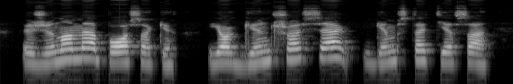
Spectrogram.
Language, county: Lithuanian, Kaunas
